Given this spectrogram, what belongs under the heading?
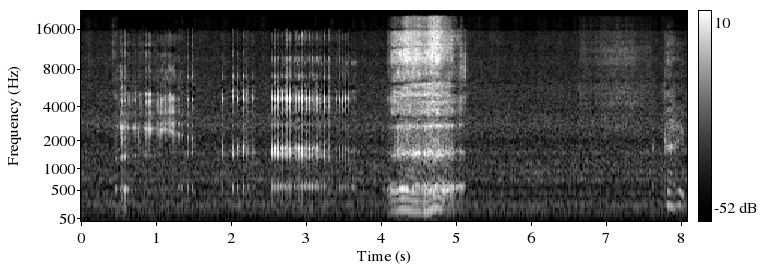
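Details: Deliberate burping from a burp compilation: several gurgling, rumbling bursts with one long, loud belch among shorter ones, over background room noise.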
